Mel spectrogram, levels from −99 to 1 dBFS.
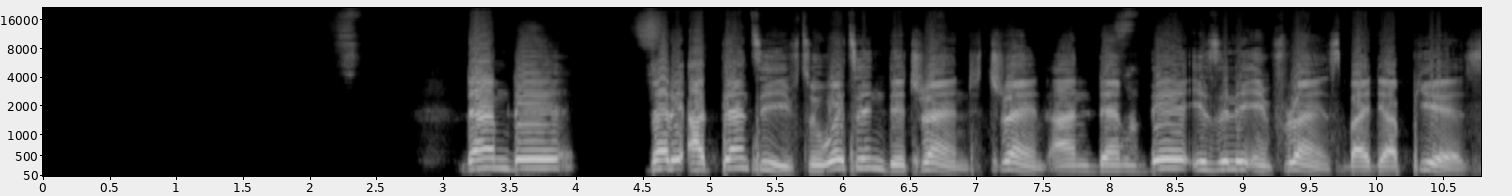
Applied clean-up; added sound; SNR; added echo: neural mask model Resemble Enhance denoiser.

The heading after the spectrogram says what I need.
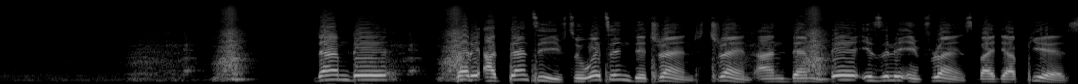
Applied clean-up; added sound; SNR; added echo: classical method Wiener filter.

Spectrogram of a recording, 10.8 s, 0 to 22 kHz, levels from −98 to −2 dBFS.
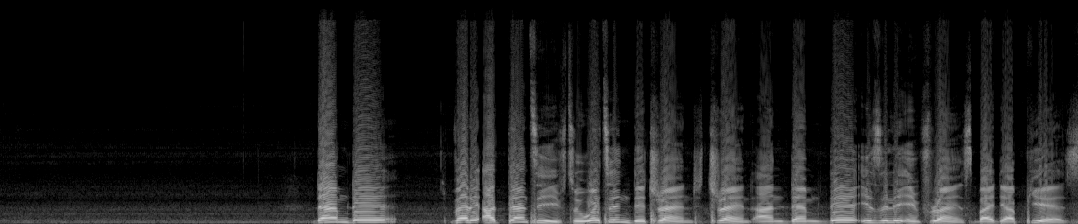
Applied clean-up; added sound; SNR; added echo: none; none; none; none.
